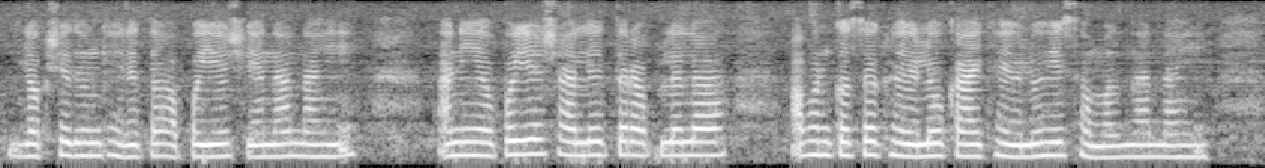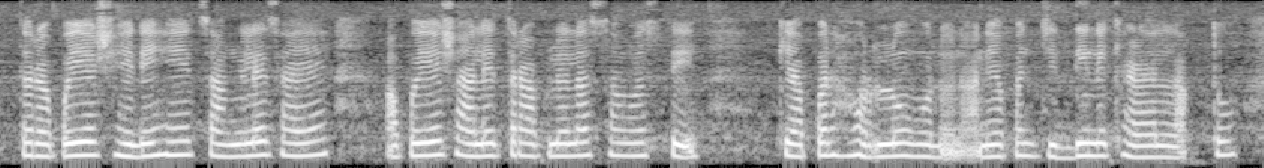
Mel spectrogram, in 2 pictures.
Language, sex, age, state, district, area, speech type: Marathi, female, 30-45, Maharashtra, Akola, rural, spontaneous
